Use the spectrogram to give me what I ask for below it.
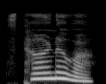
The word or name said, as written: ಸ್ಥಾಣವ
